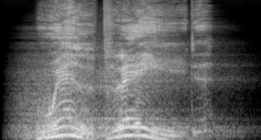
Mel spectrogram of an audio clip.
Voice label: Male Human Well Played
